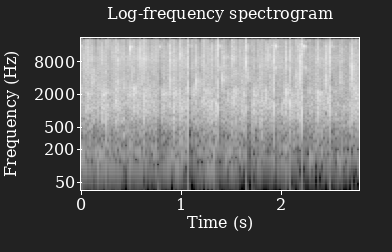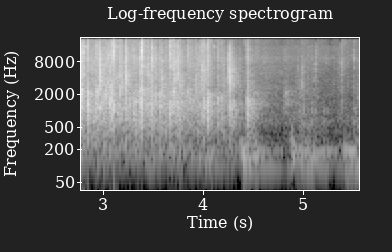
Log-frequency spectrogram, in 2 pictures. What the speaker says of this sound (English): Round of applause for Shannon.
